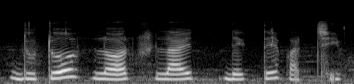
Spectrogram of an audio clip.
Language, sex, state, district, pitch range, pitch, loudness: Bengali, female, West Bengal, Alipurduar, 235-270 Hz, 250 Hz, -15 LUFS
